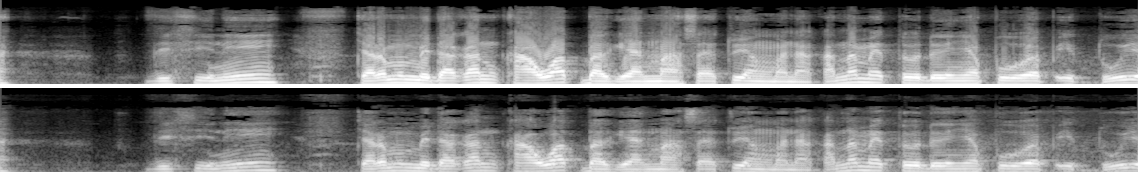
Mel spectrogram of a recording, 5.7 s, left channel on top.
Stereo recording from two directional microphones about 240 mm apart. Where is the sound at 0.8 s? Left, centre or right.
Left.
